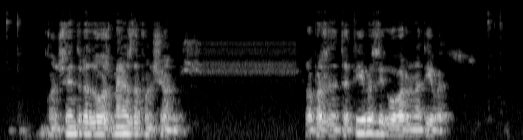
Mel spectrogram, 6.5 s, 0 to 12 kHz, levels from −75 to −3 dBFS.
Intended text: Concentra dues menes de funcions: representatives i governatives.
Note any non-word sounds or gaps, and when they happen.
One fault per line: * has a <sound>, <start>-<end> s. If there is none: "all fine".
all fine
